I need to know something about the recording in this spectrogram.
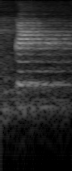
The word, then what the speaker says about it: bouquet: Bouquet, B-O-U-U-U-E-T, bouquet. Actually it is bouquet, and but here T we are not pronouncing bouquet, we are saying B-O-U-U-U-E-T.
